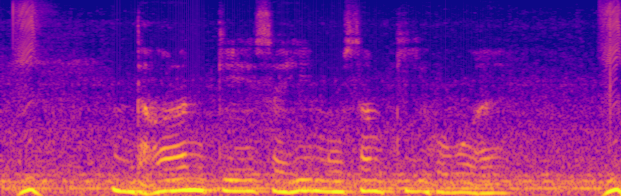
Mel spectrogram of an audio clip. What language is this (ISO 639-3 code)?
mag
